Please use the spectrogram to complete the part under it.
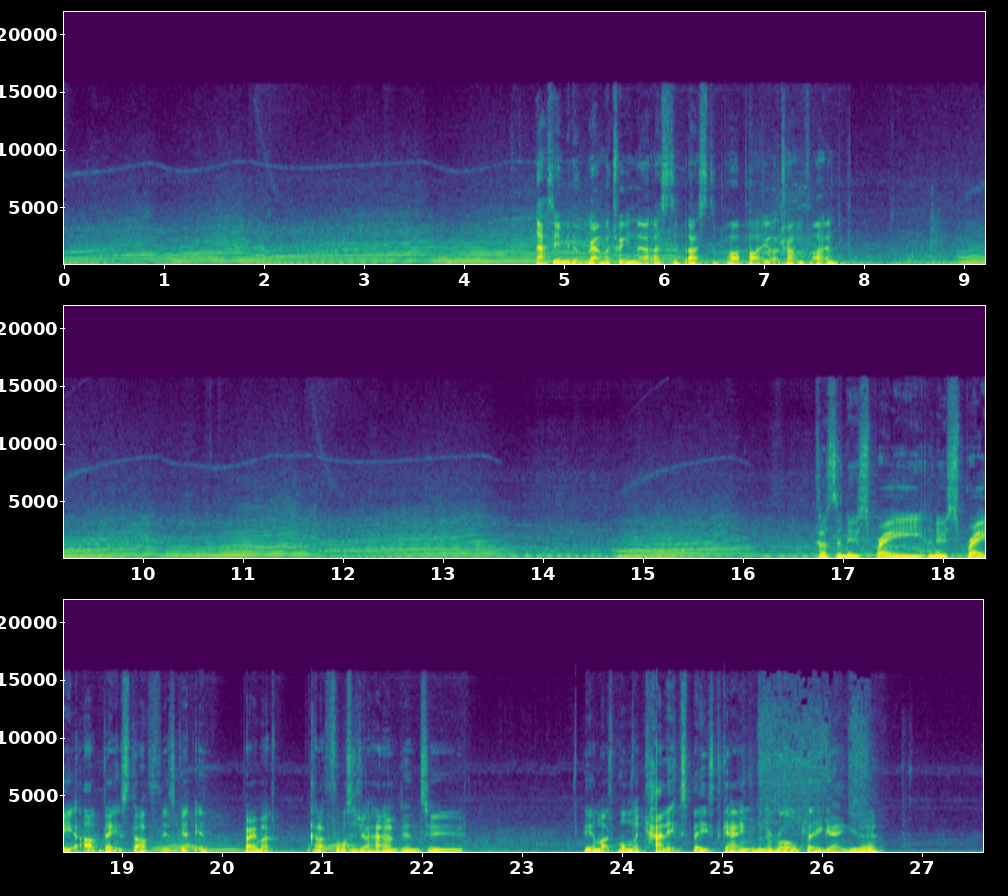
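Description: A sports car engine revs hard, rising and falling as gears change.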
